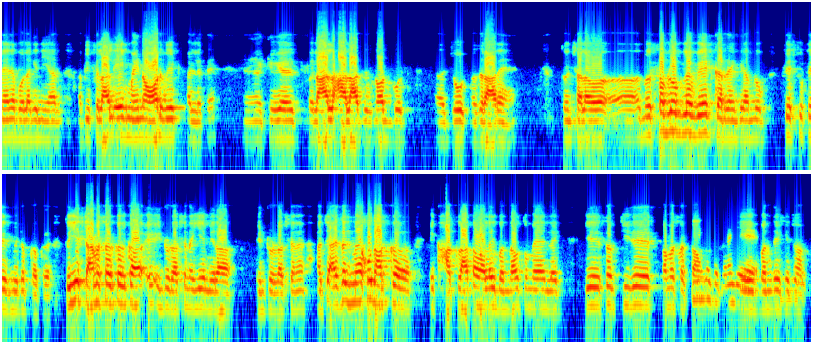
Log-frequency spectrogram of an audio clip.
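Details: Adult man who stammers; stuttering.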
